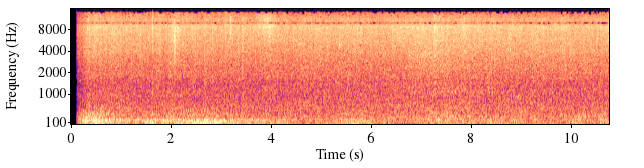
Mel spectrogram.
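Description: Thunderstorm: steady rain hiss, with a low rumble of thunder in the first three seconds that then settles.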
